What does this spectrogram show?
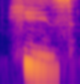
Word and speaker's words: he's: He is, he's with a Z sound.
